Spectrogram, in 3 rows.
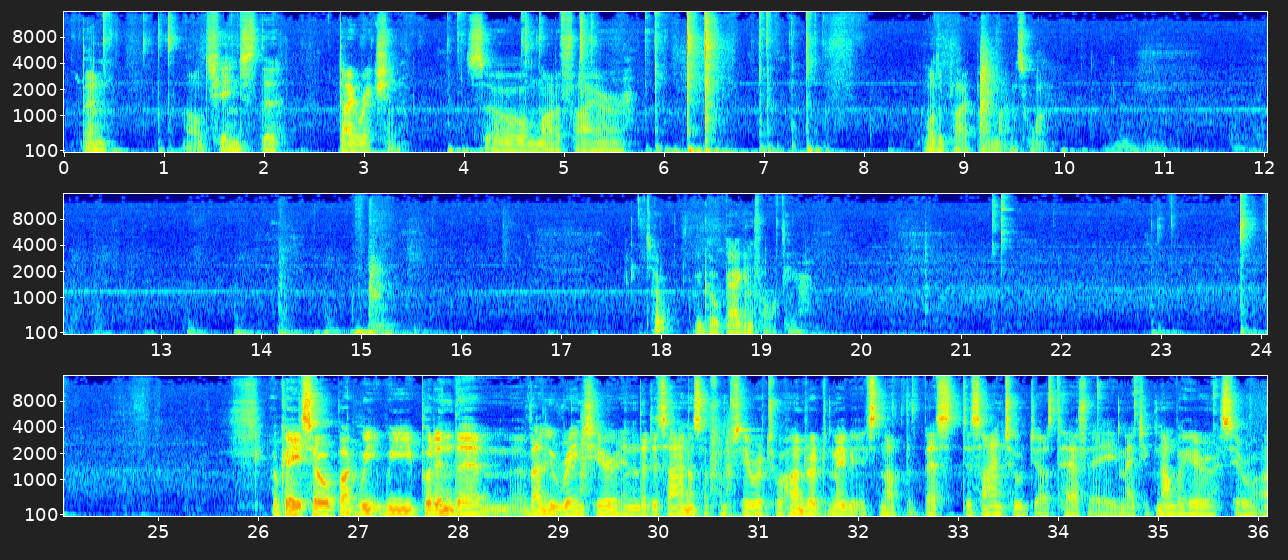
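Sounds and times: typing on computer keyboard: 0.4s - 1.2s, 3.8s - 7.6s
computer mouse clicks: 21.3s - 21.6s.

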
